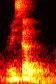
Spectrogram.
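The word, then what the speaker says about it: whistle: school में था तो हम बोलते थे विसल विल बोते मारने को क्या बोलते थे विल अब क्या बोलते पता है विस्टल हा अभी इंग्लिश में सही प्रोनाउंस क्या है विस्टल य टी बोलना है अभी जब हम पढ़ते थे तब अगर टी बोलते तो डंडा पड़ता भाई टी साइलेंट है साइलेंट है और अब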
